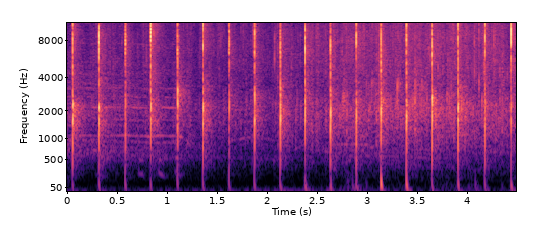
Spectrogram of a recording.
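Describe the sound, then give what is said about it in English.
A queued-up applause sound effect played on a show, with sharp, evenly spaced claps, roughly eighteen in a steady rhythm, fairly loud and crisp, with no talking over it. “You got that queued up, that applause?”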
